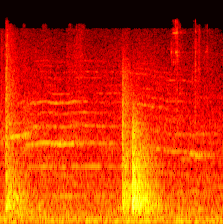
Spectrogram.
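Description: Two dull thuds about a second and a half apart, each with a short room echo, with faint thin high tones between them.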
